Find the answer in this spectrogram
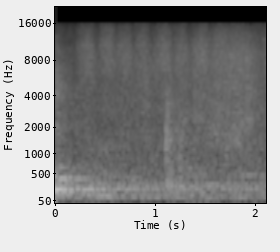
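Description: Whiteboard eraser rubbing across the whiteboard, a steady dry wiping.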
